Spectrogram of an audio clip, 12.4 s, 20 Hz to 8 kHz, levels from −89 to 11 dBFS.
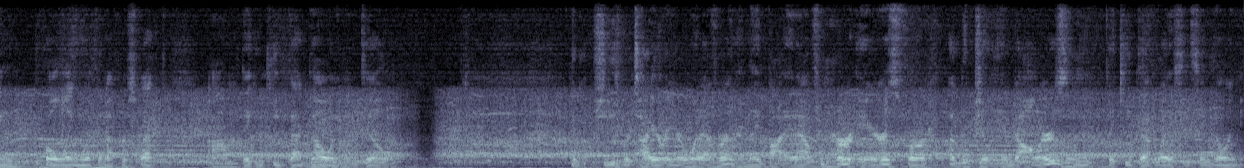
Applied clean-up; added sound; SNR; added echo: none; Crowd; 4 dB; reverberation time 1.7 s.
